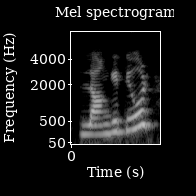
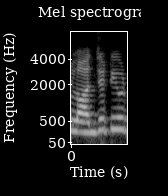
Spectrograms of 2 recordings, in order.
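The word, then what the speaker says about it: longitude: Lines का नामकरण है लॉन्गिट्यूड एंड लैटिट्यूड। ओके, बहुत सारे लोग लॉन्जिट्यूड भी कहते हैं, बट it's completely fine, pronunciation SSC में नहीं देखी जाती है, right, we आर not doing English.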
